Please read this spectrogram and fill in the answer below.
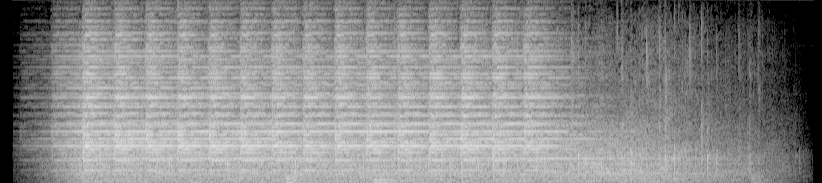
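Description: Short synthesized intro sting for a channel logo: a bright sustained chord pulsing about five times a second, fading out over its last two seconds.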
